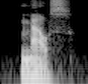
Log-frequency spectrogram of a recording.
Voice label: "mouse", en US; gcompris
